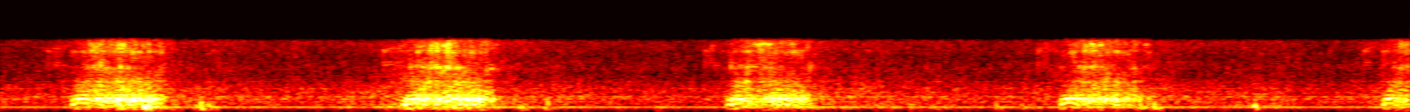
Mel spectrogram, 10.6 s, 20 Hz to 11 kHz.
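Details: Adult woman snoring very loudly: rough snores on each inward breath, about 25 a minute at a steady rhythm, with quiet pauses between and a low room hum.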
